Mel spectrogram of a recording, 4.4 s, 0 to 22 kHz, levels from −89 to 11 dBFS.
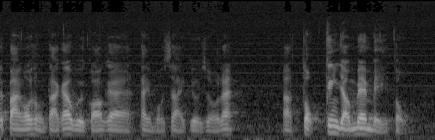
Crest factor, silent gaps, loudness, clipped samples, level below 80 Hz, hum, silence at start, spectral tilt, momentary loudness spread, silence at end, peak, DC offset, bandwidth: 20 dB; none; -33 LUFS; under 0.1%; -70 dBFS; none; 0 s; -4 dB/octave; 13 LU; 0 s; -14 dBFS; under 0.1%; over 20 kHz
